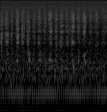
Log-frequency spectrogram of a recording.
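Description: Near silence: faint scratching of a liquid glue bottle's fine tip drawn along the edge of a paper card, over a low steady hum.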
